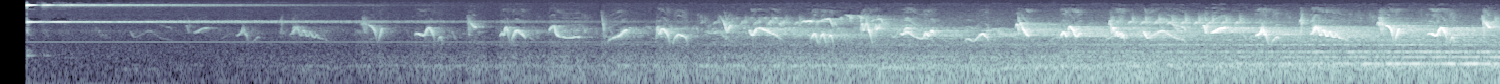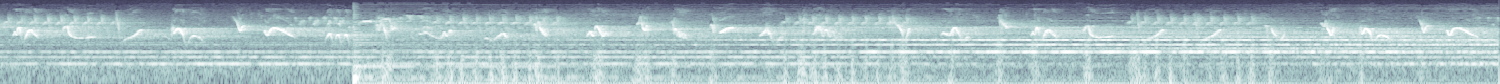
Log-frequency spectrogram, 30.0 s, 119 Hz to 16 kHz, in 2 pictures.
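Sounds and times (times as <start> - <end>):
bird chirps: 2.0 - 30.0.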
